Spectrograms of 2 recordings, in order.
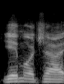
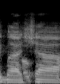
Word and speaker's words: Yemoja: And so yes, but Yemoja is a different, or okay. Yemaja, oh, okay. Or some people say Yemaja is a different divinity.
